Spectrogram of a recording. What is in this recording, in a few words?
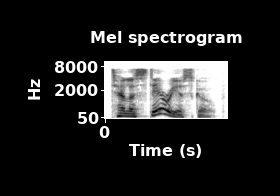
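"telestereoscope", British English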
